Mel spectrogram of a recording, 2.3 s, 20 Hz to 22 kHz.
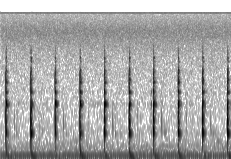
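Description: Countdown ticking sound effect, a clock-like tick about four times a second, marking the seconds of a 10-second puzzle.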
